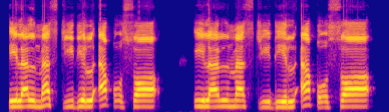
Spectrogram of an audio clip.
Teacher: Qaf does not let the air out.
